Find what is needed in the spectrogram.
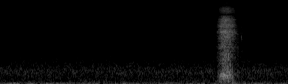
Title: I need sneeze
